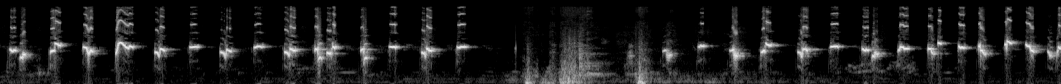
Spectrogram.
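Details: Long run of sooty-headed bulbul song, loud and quick in straw-headed bulbul-like style, meant to provoke other bulbuls into singing. Steady bubbly chirps are broken midway by a short burst of rustling noise, then resume.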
